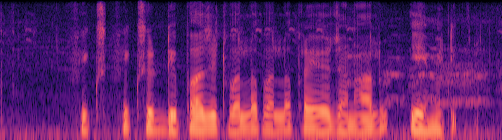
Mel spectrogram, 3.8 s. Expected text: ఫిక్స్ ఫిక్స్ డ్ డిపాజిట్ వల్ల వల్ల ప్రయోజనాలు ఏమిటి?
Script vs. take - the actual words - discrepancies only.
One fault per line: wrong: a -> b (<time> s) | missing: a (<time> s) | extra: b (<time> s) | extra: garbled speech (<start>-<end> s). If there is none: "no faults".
no faults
